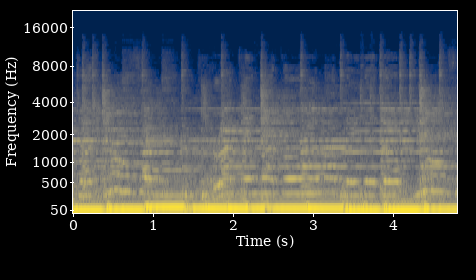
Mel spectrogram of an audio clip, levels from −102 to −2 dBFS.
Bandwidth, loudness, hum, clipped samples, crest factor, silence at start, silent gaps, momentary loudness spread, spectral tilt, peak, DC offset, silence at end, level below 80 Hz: 4.1 kHz; -15 LUFS; none; under 0.1%; 8 dB; 0 s; none; 3 LU; -9.5 dB/octave; -4 dBFS; under 0.1%; 0 s; -12 dBFS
